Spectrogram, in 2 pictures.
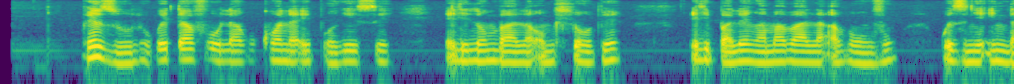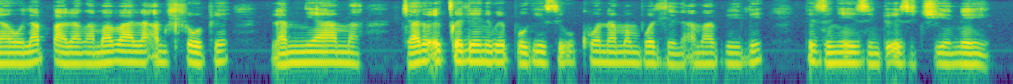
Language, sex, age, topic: North Ndebele, female, 36-49, health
